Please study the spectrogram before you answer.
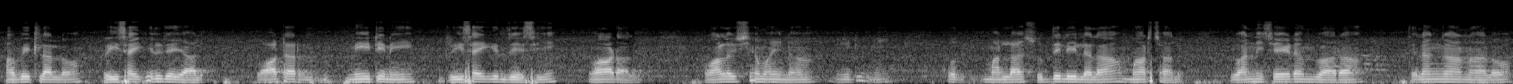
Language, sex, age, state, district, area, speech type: Telugu, male, 18-30, Telangana, Jangaon, urban, spontaneous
